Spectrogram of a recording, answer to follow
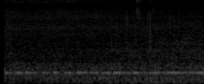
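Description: A steady mid-pitched hum over a low, even rumble of background noise.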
